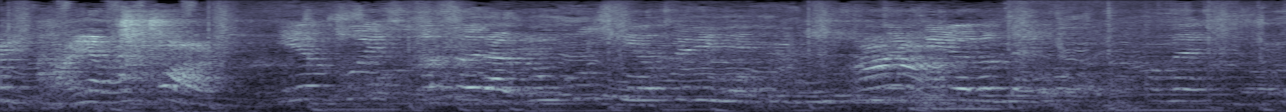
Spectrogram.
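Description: A young child laughing and chattering without clear words, over background music.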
